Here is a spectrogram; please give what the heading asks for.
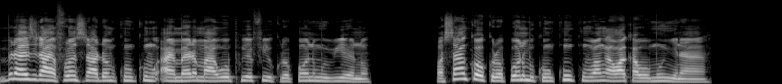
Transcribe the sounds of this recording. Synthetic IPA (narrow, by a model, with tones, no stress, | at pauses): m̩˦bɪ˦a˨i˦s̬ɾa˨ɛ˨lfʊ˦ɾʊ˦n̩˦sɪɾa˨dʊ̃˦m˦kʰũ˦ŋ˦kʰũ˦m˦ʔa̰˨ɪ˨mɛ˨ɾɪ˦mãː˨wɔ˦pʰu˦e˦fi˦˨kʰu˨ɾo˨pʰɔ̃˦n˦nʊ̃˦mʊ̃˨ɥi˦e˨nʊ̃˦ | ɔ˨sã˦ŋ̩˦kɔ˦˨ku˨ɾo˨pʰɔ̃˦nʊ̃˦mũ˨kʰũ˨ŋ˨kʰũ˦kʰũ˨mwɔ̃˦ŋã˨wɔ˨˦a˦kʰa˨wɔ˨mũ˦ɲĩ˨nãː˦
